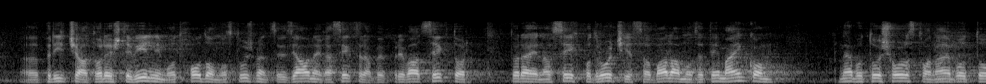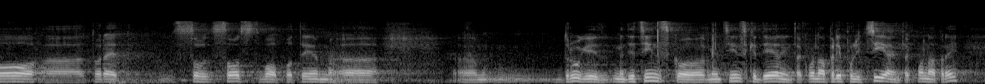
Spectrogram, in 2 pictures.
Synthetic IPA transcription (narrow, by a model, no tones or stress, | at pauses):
pɾiːt͡ʃat̪oːɾɛjʃt̪ɛʋilnimɔt̪xoːd̪ɔmɔsluːʒbɛnt̪ɛizjawnɛɡaseːk̚t̪ɔɾjappɾiʋat̪seːkt̪ɔɾt̪oːɾɛjnawsexpɔd̪ɾoːt͡ʃjixsɛɔbaːlamɔzət̪emːajŋkɔm | najbot̪oːʃoːlst̪ʋɔnajbot̪o | t̪oːɾɛj | sosoːt̪st̪ʋɔpɔt̪emə | d̪ɾuːɡimɛd̪it̪sinskɔmɛd̪it̪sinskid̪eːlint̪akoːnapɾɛjpɔlit̪siːjaint̪akoːnapɾɛɪj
